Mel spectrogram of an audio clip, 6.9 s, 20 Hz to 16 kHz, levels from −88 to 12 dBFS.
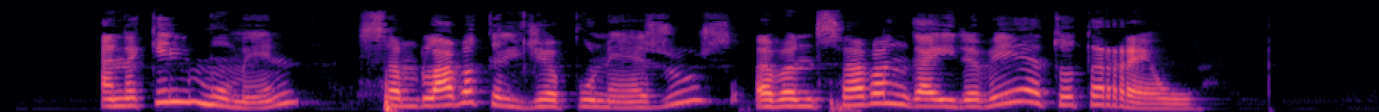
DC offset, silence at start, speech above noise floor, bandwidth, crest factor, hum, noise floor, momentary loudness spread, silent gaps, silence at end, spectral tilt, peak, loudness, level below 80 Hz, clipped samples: under 0.1%; 0.5 s; 59 dB; 11 kHz; 18 dB; none; -80 dBFS; 11 LU; none; 0.95 s; -4.5 dB/octave; -4 dBFS; -22 LUFS; -56 dBFS; under 0.1%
